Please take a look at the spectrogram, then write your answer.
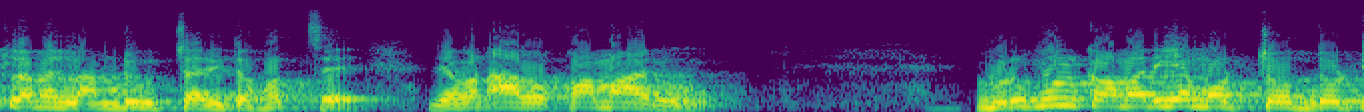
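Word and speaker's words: القمر: আলিফ লাম যুক্ত থাকে তাহলে সেই আলিফ লামের লামটি উচ্চারণ হবে যেমন এখানে আল কামারু এই শব্দটির শুরুতে কাফ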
